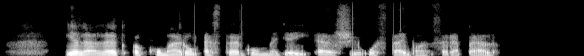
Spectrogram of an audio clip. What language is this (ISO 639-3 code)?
hun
